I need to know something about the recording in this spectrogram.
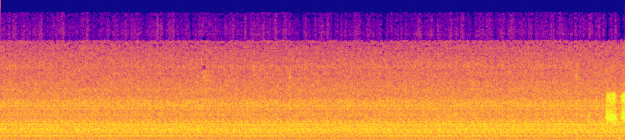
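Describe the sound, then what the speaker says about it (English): Idling engine of a modded Renault tractor in a farming video game, a steady, thin and unthrottled drone that holds level for several seconds with no one talking over it. "this biggest criticism I've probably got on this tractor is the engine note."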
